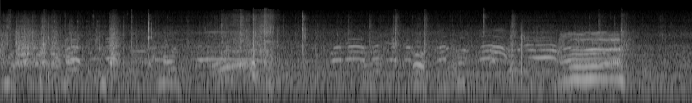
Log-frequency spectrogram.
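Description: Several men shouting and calling out over one another, with scattered sharp clicks and knocks; one loud, held shout comes near the end.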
